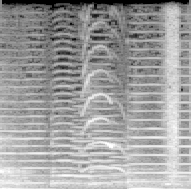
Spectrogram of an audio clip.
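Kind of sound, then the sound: animal, cat meowing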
